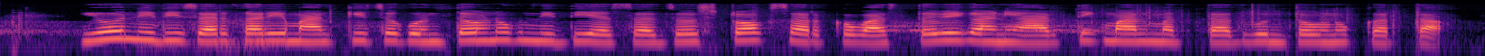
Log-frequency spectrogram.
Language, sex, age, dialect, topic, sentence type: Marathi, female, 31-35, Southern Konkan, banking, statement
